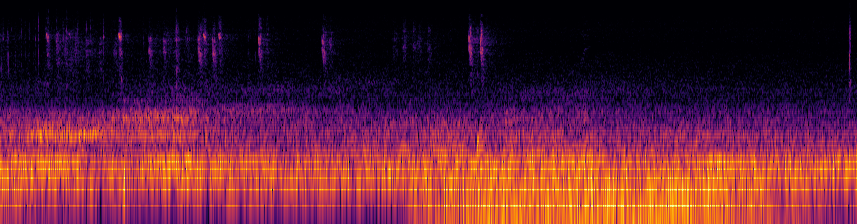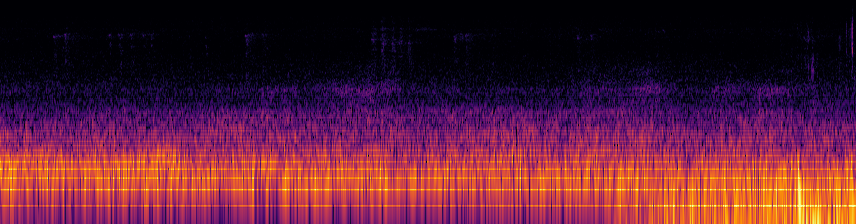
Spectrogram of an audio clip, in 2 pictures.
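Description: Steady low outdoor background rumble, with a few faint sharp clicks in the first five seconds and one more about midway.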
